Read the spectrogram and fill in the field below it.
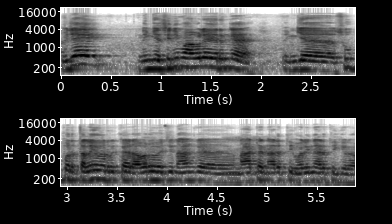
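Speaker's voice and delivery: ordinary delivery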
